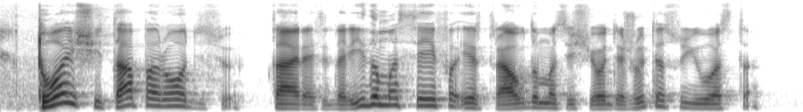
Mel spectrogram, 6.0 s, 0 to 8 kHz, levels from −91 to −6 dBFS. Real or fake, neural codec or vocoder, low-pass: real; none; 7.2 kHz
